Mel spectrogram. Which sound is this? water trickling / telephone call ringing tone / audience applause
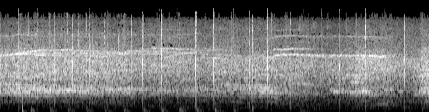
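audience applause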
